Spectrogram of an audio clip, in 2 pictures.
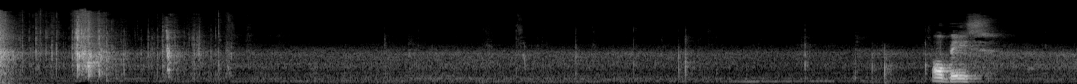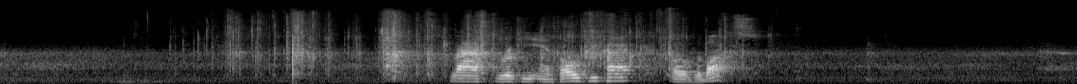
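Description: A plastic wrapper crinkles as hands tear it open.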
